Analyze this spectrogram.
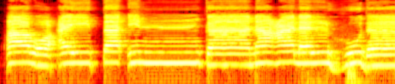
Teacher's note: रा के ऊपर जबर है, मोटा पड़ी जाएगी। या से पहले जबर है तो यालीन है, स्ट्रेच नहीं होगा · या से पहले जबर है तो यालीन है, स्ट्रेच नहीं होगा। नून सकिन के बाद रुफे इफ़ा में से काफ है, गुन्ना होगा, इफ़ा हो रहा है इसलिए। · दाल के ऊपर खड़ा जबर भी है और मद भी है, तो 3 सेकंड के लिए इसको स्ट्रेच करेंगे, यानी 3 अलिफ के लिए इसको खींच कर पढ़ेंगे।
